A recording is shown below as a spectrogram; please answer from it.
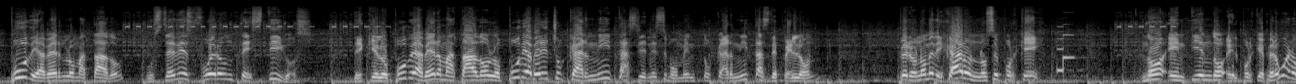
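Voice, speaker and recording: A man giving excited, joking commentary while playing a fighting game, shouting during fights. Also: high voice, normal speed, over music. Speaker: gameplay streamer.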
